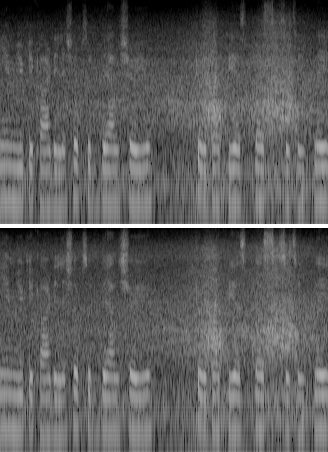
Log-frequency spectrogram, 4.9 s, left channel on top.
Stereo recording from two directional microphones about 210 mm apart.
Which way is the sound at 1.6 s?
5° left (ahead or behind).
